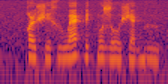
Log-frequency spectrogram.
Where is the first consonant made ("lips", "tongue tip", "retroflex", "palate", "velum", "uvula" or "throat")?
uvula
